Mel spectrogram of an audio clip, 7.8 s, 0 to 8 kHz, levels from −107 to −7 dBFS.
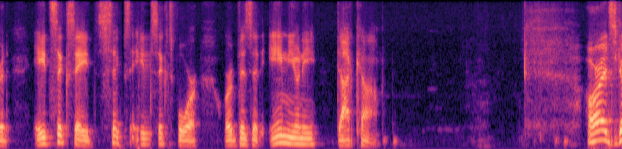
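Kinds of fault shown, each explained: Repeated packet loss (robotic sound): from 1.43 to 2.15 s the speech breaks up as five packet gaps, the longest 66 ms, are each patched by stretching the previous sound, so about a quarter of that stretch is synthetic fill, giving a choppy texture with pieces missing.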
